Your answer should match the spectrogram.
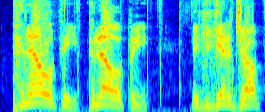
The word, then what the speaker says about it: Penelope: get a job from how much your name pronounced again penalope Penelope Penelope if you get a job from Penelope so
